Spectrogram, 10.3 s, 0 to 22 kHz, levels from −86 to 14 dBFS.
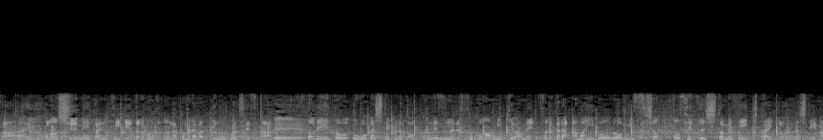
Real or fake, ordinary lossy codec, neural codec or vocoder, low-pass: fake; none; vocoder, 22.05 kHz, 80 mel bands, Vocos; 7.2 kHz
